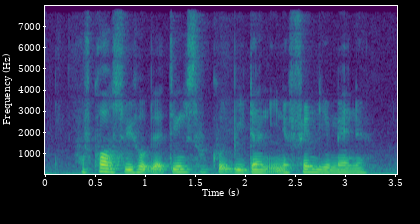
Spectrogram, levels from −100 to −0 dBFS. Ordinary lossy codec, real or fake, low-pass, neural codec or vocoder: none; real; none; none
